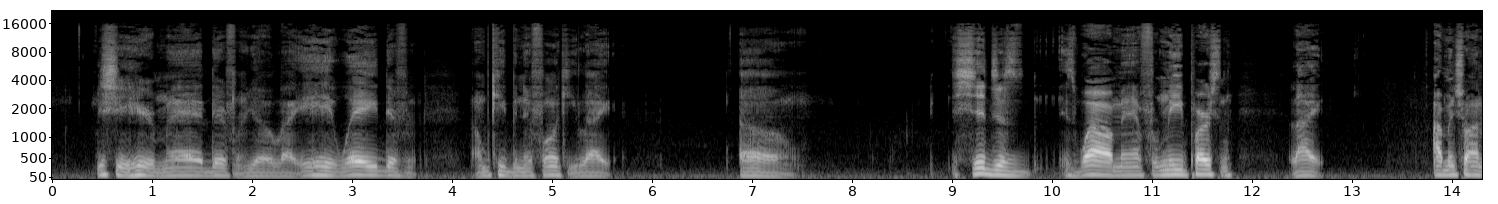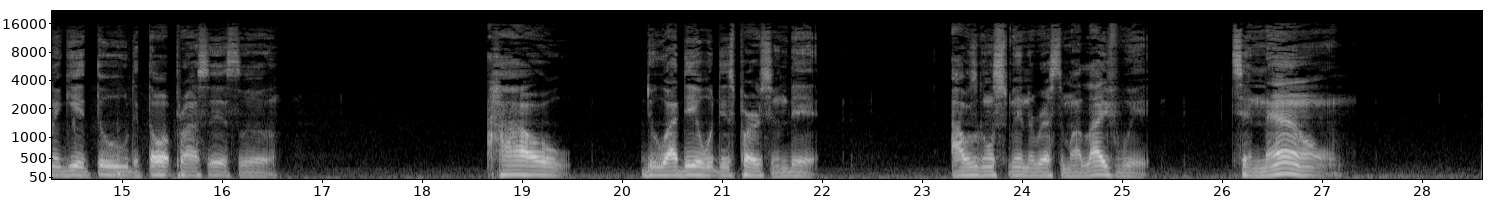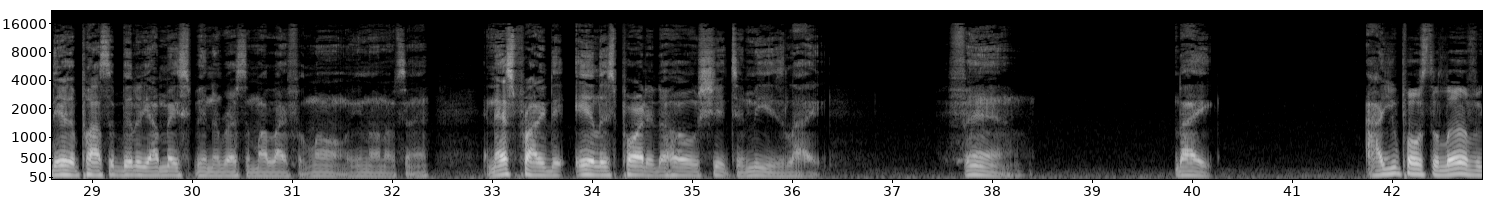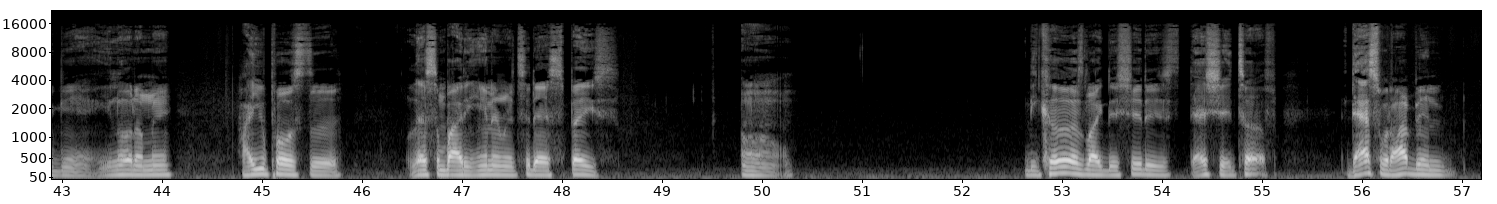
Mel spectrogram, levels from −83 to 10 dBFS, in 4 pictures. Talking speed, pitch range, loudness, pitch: 130 wpm, 80-105 Hz, -17 LUFS, 90 Hz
